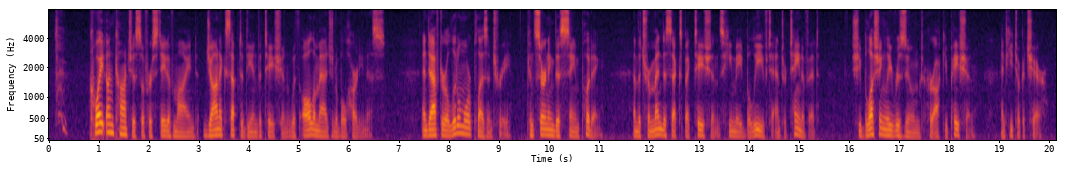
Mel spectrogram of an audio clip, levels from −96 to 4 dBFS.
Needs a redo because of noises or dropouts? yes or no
yes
